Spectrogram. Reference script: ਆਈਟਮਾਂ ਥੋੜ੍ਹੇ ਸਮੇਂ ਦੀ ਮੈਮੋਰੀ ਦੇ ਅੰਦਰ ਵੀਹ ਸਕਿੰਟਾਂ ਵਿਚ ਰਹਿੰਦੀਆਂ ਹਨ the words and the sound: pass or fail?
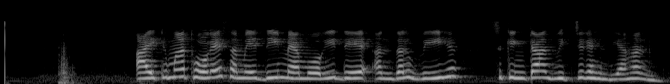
fail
